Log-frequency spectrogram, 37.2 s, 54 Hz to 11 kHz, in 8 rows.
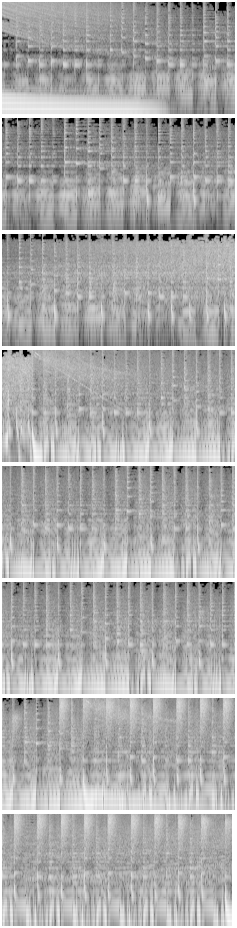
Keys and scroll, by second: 5.8 ctrl+-, 7.3 ctrl+-, 10.1 space, 10.2 ctrl+=, 12.6 ctrl+=, 13.2 space, 27.7 space, 29.9 ctrl+z.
